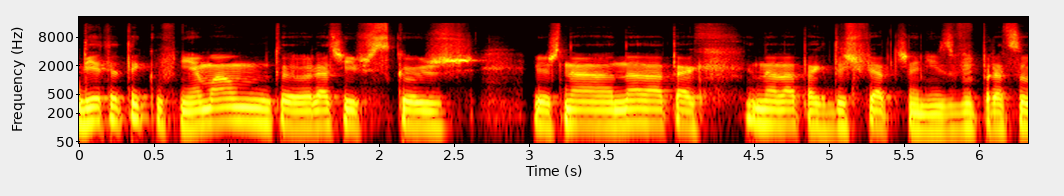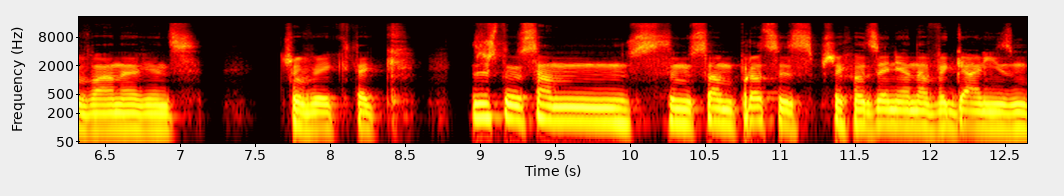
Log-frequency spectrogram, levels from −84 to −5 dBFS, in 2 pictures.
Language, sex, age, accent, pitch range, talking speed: Polish, male, 30-49, native, 105-115 Hz, 125 wpm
